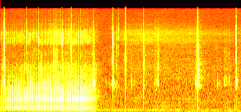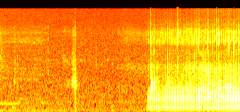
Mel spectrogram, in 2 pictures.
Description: Judge snoring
